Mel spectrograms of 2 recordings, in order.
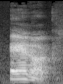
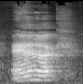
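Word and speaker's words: An Cnoc: Annoch, and you can see the spelling of it there. The C is silent.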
